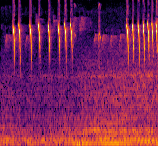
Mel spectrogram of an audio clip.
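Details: White-rumped shama training song with konin, cililin and ciblek phrases inserted: clear series of sharp high chirps in two bursts, about seven notes each, separated by a short quiet gap.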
